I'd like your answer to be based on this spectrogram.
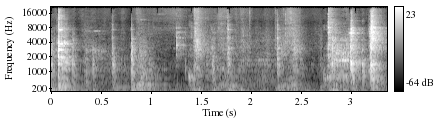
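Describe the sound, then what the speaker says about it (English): A ratchet turns a bolt on a Suzuki Jimny Gen 4 rear axle during an Old Man Emu lift kit fitment, giving rapid metallic clicking bursts with clanks close by. "I'm going to use this ratchet."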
